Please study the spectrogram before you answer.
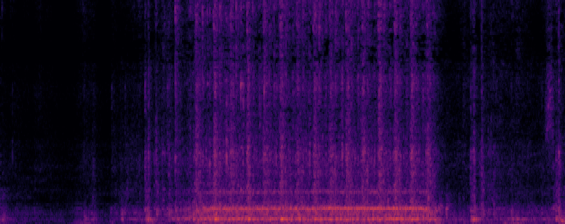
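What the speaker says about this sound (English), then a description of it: "I'm going to bring my sewing machine down again and do that again" A sewing machine zigzag-stitches a paper collage, its rapid rhythmic hum running for a couple of seconds between quieter handling noises.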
